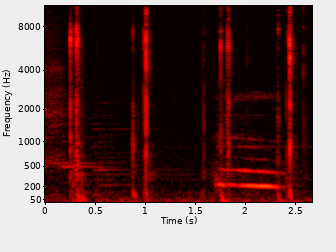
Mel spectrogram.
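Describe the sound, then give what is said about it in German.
Sharp clicks of a handbag clasp being snapped open and shut, a few crisp, dry clicks that come in irregular bursts, some in quick pairs, with quiet gaps between them. “Das ist ein Klicken. Wie von einem Verschluss. Das muss Mutters Handtasche gewesen sein. Du hast den Verschluss auf und zu gemacht,”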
